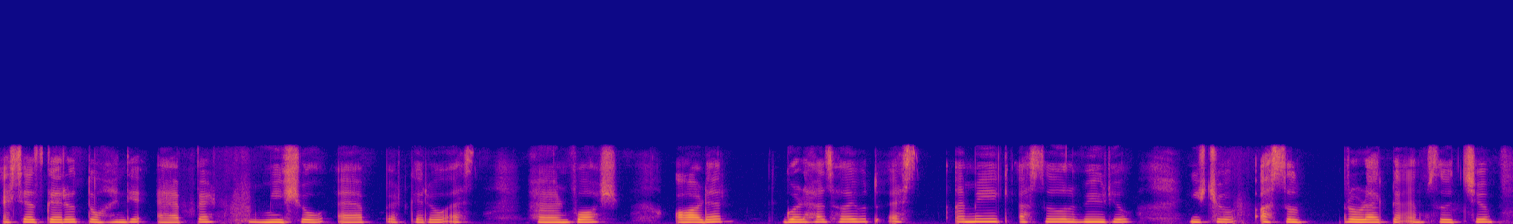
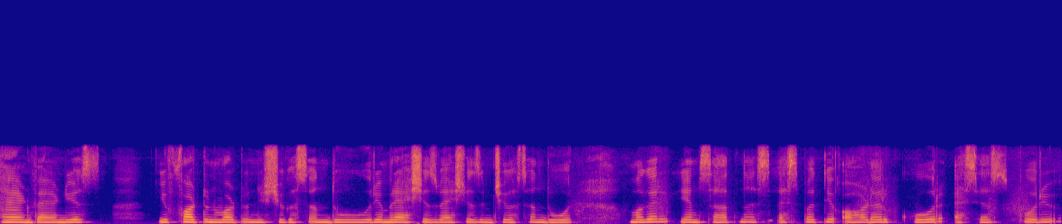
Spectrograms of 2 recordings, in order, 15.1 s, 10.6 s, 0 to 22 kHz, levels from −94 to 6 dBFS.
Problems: constant background noise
